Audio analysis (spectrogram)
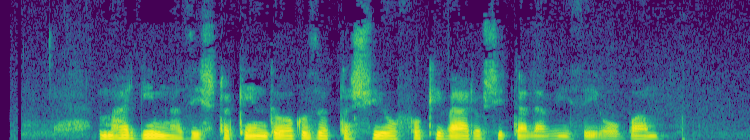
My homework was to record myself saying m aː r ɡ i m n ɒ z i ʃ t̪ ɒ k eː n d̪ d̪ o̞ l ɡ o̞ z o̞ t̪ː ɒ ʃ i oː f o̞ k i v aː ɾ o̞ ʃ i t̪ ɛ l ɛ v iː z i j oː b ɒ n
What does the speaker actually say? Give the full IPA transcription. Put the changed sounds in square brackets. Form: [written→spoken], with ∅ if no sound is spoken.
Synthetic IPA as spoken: m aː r ɡ i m n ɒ z i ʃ t̪ ɒ k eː n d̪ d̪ o̞ l ɡ o̞ z o̞ t̪ː ɒ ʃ i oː f o̞ k i v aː ɾ o̞ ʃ i t̪ ɛ l ɛ v iː z i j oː b ɒ n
